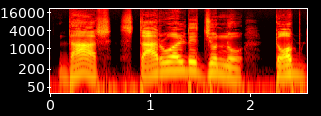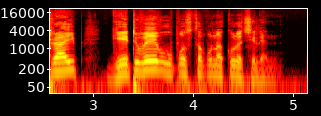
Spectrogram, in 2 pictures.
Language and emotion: Bengali, neutral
